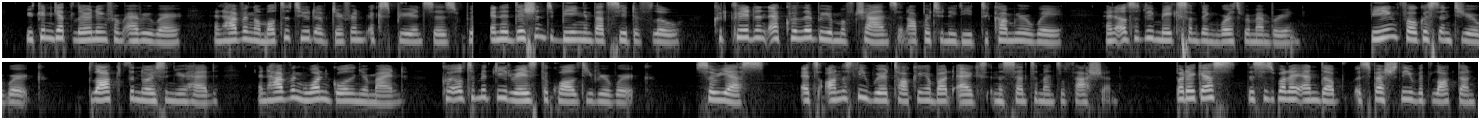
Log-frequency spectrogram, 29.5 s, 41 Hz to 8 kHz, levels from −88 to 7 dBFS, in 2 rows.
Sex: female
